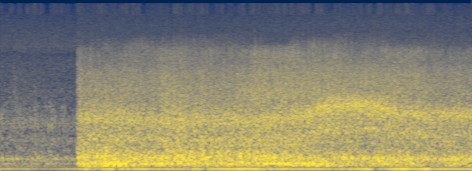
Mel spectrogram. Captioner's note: wind howling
